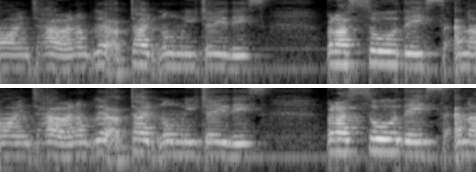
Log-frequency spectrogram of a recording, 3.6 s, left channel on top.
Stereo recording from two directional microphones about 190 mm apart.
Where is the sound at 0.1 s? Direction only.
40° left (ahead or behind).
